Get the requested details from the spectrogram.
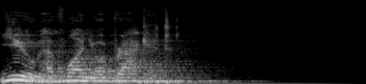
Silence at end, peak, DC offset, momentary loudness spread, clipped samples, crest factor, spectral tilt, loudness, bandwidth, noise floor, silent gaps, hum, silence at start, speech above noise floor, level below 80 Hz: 1.4 s; -4 dBFS; under 0.1%; 15 LU; under 0.1%; 16 dB; -8.5 dB/octave; -19 LUFS; 12 kHz; -69 dBFS; none; none; 0 s; 52 dB; -50 dBFS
